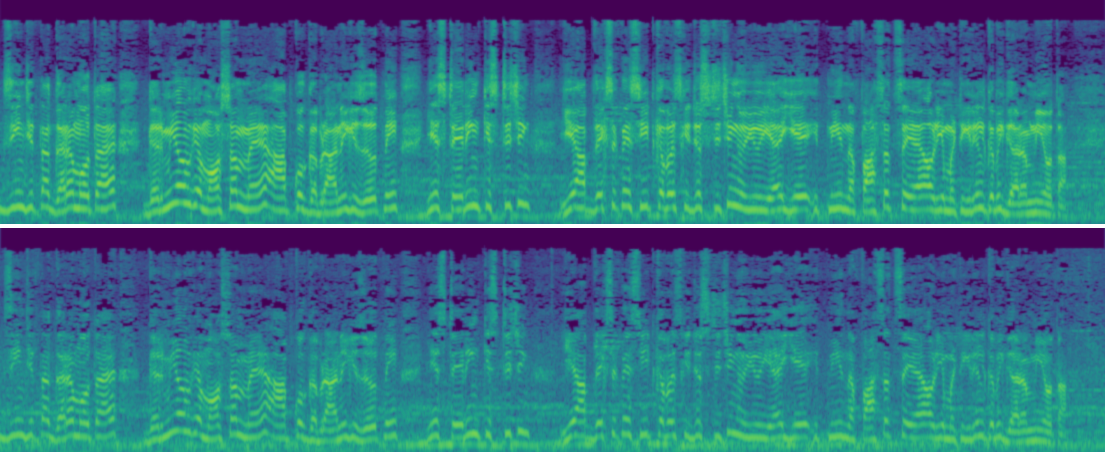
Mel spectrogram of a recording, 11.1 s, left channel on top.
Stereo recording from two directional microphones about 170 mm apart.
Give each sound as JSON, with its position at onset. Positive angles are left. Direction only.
{"t": 0.1, "sound": "speech", "side_deg": 30}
